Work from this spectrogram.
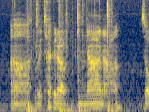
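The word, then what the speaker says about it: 七: How do you pronounce this? Hope everyone remembers what this character is. Nana.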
